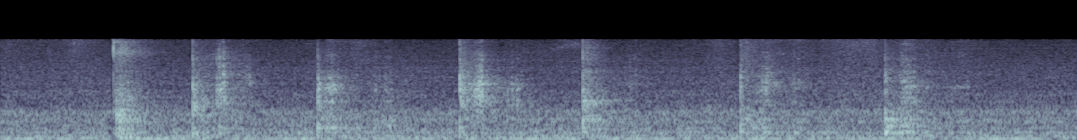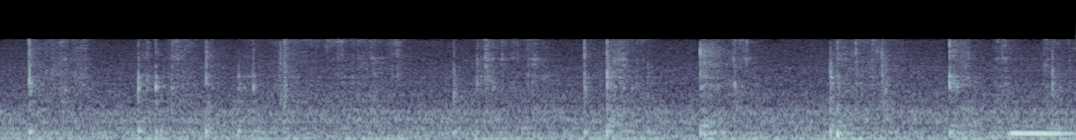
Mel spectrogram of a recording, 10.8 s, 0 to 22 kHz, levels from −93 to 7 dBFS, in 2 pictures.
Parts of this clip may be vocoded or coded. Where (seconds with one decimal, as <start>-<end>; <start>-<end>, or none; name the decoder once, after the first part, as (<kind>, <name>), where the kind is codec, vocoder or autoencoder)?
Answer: none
